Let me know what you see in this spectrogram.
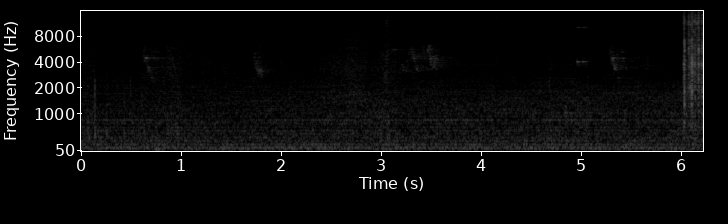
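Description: Steady outdoor street ambience with scattered short, high bird chirps, and a brief loud burst of noise right at the end.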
